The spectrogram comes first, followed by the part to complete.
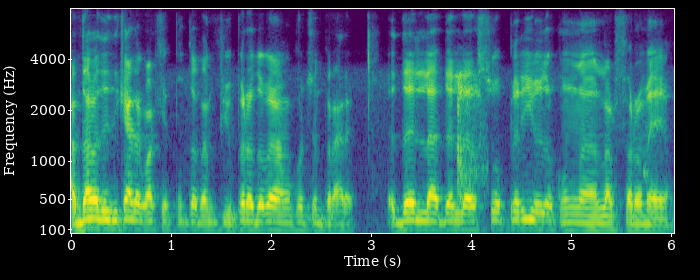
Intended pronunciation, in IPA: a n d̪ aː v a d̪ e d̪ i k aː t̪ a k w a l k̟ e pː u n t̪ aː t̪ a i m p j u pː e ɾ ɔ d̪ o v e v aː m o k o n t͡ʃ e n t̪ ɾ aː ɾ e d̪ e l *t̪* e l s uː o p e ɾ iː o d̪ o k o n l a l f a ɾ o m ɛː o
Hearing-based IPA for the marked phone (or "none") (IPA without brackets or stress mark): d̪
